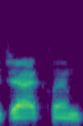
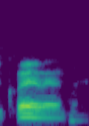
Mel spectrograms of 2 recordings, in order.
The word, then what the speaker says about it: JaQualon: So most of them will say JaQualon, but of course it's JaQualon.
